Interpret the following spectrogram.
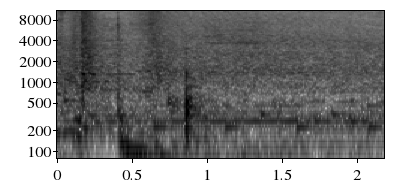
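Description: Soft background music under a few light clicks and knocks in the first second, as rubber resistance tubes and their handles are picked up and handled.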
